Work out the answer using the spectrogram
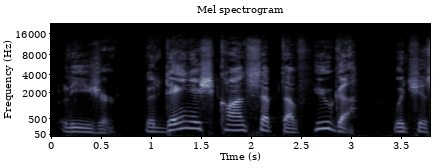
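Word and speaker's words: hygge: D's truly value Leisure the Danish concept of Huga which is spelled h YG G is about enjoying the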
